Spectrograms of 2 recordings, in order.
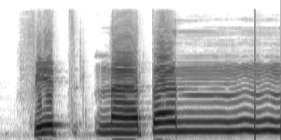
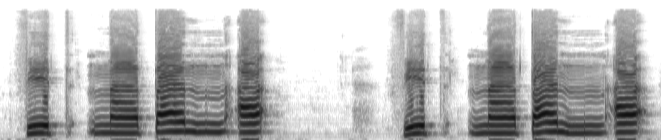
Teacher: tidak boleh dipanjangkan kita perhatikan contoh fitnatan atau Sebiru ini fitnatan suara tanwin pada huruf Tan itu tidak boleh di tahan lama tidak boleh kita membaca seperti ini fitnah tenun atau Sebiru itu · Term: tanwin izhar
